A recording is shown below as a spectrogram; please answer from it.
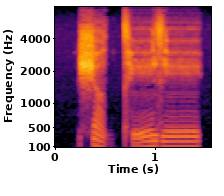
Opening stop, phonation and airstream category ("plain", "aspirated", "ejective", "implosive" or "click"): plain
